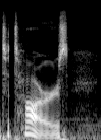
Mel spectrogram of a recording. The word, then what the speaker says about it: Tatars: I don't know if you saw that, but it's pronounced taters. – It's not taters. That one, I know that one is not taters.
